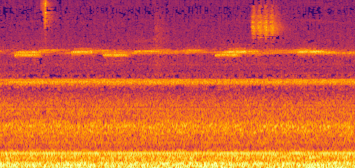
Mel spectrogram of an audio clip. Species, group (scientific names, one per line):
Hapithus saltator
Orthoptera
